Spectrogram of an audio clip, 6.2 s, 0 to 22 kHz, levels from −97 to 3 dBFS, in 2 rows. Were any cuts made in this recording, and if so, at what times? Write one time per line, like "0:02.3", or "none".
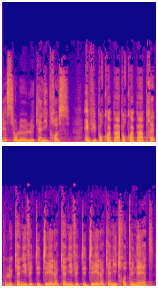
0:02.3
0:03.1
0:04.2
